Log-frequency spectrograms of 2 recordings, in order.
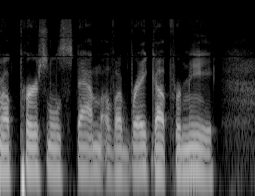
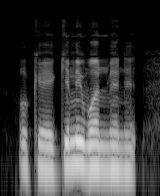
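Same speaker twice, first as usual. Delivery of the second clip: loud, dead level, one-note monotone; 6 dB louder than usual. Retelling a story, the speaker imitates a man who just came in: monotone imitation. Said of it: "he was always like very monotone. So I'll try and like imitate him".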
